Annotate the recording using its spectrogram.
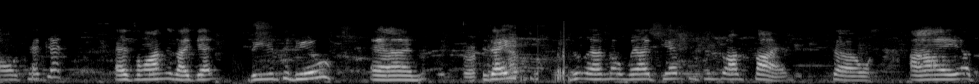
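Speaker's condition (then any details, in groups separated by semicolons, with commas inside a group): Cerebral palsy, mixed, moderate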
